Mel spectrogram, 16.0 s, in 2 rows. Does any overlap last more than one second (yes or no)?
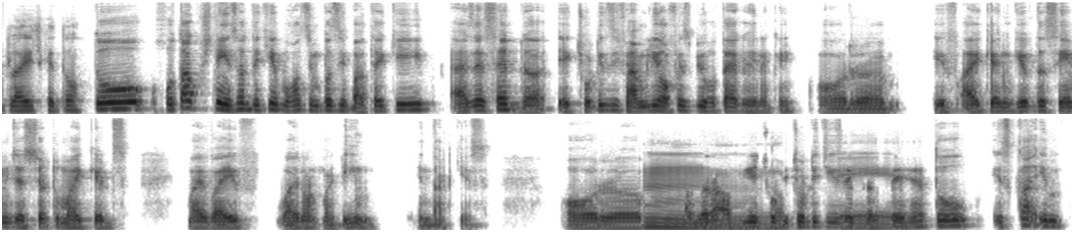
yes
